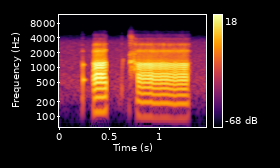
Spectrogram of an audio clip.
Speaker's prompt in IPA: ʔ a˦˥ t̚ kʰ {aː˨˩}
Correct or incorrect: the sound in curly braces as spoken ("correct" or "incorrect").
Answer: correct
